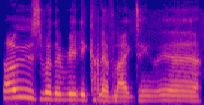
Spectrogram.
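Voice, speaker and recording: A man's voice: on the high side, animated, unhurried, dry recording. A man co-hosting a football podcast, chatting casually with irreverent, sweary, joking banter.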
